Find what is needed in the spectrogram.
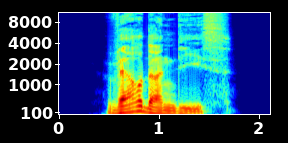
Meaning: genitive of Werdandi
- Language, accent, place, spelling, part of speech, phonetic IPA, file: German, Germany, Berlin, Werdandis, noun, [ˈvɛʁdandis], De-Werdandis.ogg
